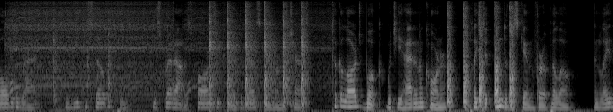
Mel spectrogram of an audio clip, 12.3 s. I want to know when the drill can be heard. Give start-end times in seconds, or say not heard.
0.0-6.8.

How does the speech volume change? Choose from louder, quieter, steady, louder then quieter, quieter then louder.
louder.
